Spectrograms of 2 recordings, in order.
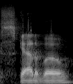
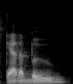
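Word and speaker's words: Skattebo: on my list is SC cam scabo don't pronounce that wrong even though it looks like scabo it's scaboo um his tape is incredible and his numbers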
